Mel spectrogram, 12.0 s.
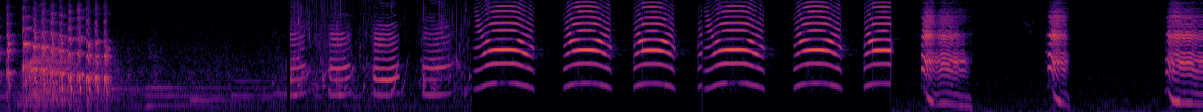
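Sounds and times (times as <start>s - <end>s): harsh peacock calls: 0.0s - 1.3s, 2.9s - 9.8s, 10.4s - 10.8s, 11.6s - 12.0s
peacocks honking: 0.0s - 1.6s, 2.9s - 9.8s, 10.4s - 10.8s, 11.6s - 12.0s.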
